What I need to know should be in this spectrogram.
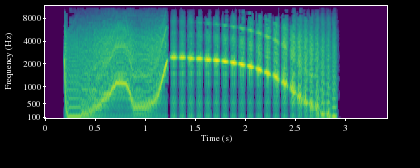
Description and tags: dubstep bass 2
another dubstep sample made by me
bass, dubstep, electro, electronic, loop, sample, synth, techno, trance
